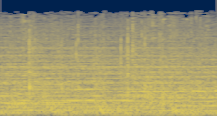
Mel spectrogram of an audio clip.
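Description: Film score music with sustained notes, over the clip-clop of horses' hooves on a street.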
